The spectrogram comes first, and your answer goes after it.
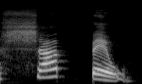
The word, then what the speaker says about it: chapéu: receber o acento agudo a palavra chapéu e percebam chapéu quem é a minha sílaba mais forte céu porque recebe o acento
